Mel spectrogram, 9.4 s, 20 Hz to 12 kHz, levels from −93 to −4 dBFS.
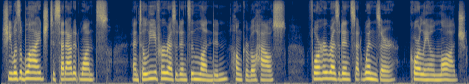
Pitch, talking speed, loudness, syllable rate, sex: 215 Hz, 155 wpm, -16 LUFS, 5.2 syllables/s, female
